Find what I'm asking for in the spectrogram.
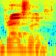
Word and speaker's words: Breslin: Breslin, okay.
